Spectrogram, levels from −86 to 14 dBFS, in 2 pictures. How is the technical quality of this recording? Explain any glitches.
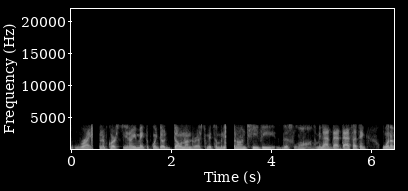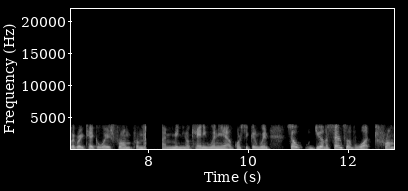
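The recording is noticeably degraded. The speech is band-limited and has a synthetic coloring throughout, and there are three short dropouts where the sound cuts out.

The whole clip sounds boxy and buzzy, with consonants dulled and a synthetic edge on the voice. That is the AMR narrowband mobile codec. The signal was carried at telephone bandwidth, so nothing above about 3.8 kHz survives. Speech was rebuilt from a vocal-tract model excited by sparse pulses. The artefacts, plainly audible here, fit a mid-rate mode around 10.2 kbps.

At 0.39 to 0.59 s, 3.04 to 3.30 s, and 7.84 to 8.36 s, the sound swells briefly into hiss and then drops to near silence. These are wireless microphone squelch dropouts. The radio link faded, and the receiver's squelch muted its output. The first gap lasts about 157 ms before "of course you know". The second, about 177 ms, follows "point don't don't underestimate". 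The longest, about 338 ms, falls between "the great takeaways from" and "I mean you know".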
